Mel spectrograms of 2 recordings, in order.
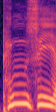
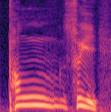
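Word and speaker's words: feng shui: 재봉정님께서 풍수는요, 펑수이입니다. 팽수이 아니고요. 네, 펑수이. 이 중국말을 그대로 영어로 써가지고 팽수이 아닙니다.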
